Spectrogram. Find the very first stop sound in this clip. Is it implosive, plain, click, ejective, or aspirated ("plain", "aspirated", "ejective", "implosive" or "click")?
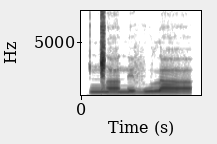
click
